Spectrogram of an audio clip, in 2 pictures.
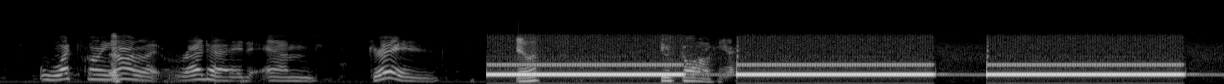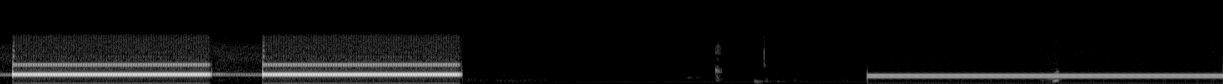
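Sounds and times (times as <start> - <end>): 
speech: 0.4 - 5.7, 6.6 - 7.7
telephone call ringing unanswered: 4.9 - 16.9, 20.9 - 24.4.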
